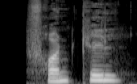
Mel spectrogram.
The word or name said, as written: frontgrill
